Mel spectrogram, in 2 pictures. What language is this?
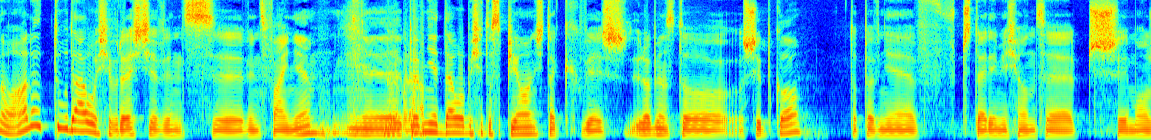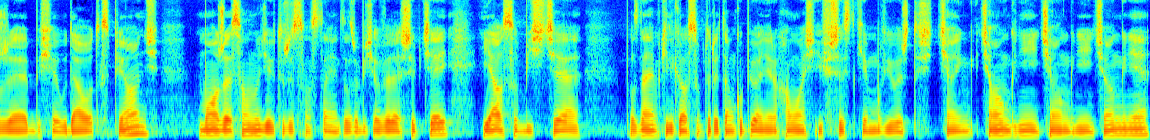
Polish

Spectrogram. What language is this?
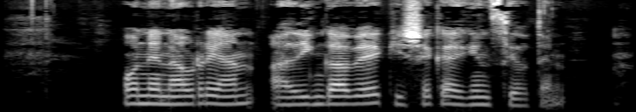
Basque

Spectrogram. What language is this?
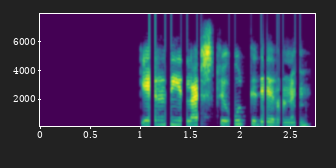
Icelandic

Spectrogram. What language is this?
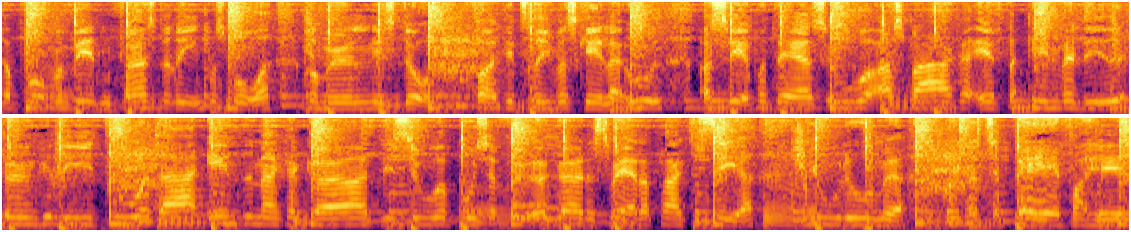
Danish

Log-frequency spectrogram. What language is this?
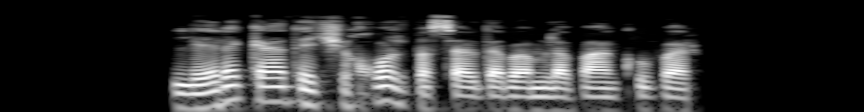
Central Kurdish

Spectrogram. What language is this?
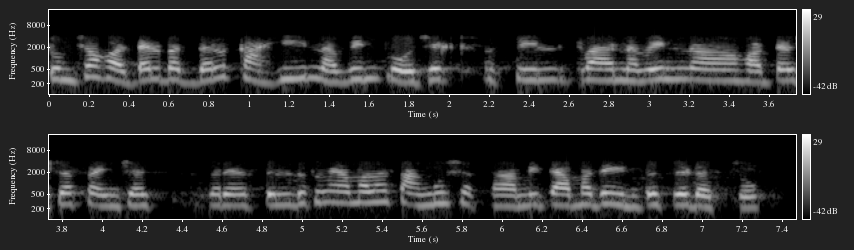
Marathi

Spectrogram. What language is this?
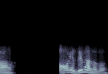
Assamese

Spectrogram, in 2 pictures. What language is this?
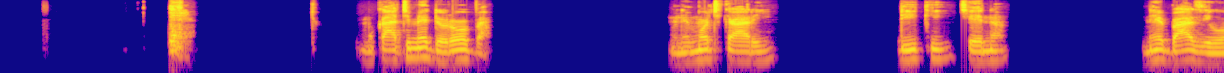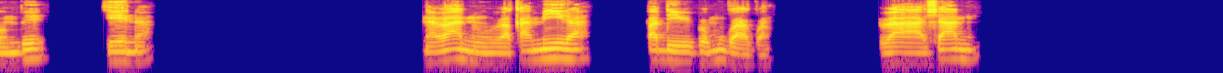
Shona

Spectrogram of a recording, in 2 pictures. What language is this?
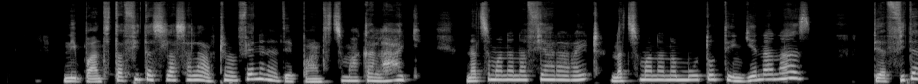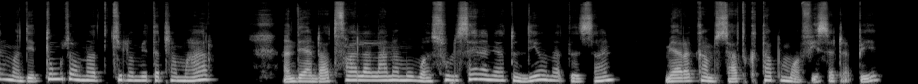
Malagasy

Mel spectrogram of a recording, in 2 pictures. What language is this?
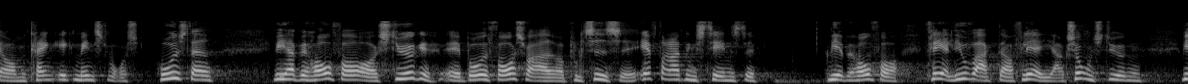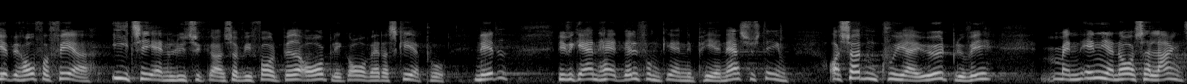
Danish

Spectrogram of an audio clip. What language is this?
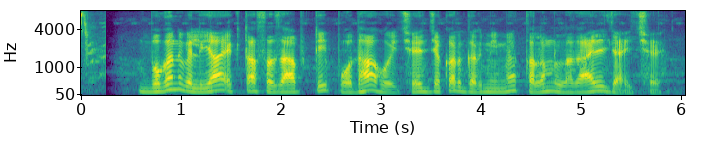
Maithili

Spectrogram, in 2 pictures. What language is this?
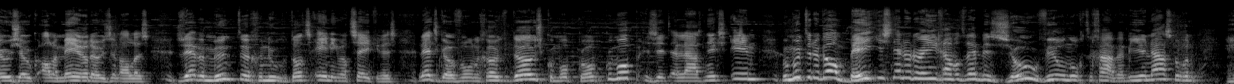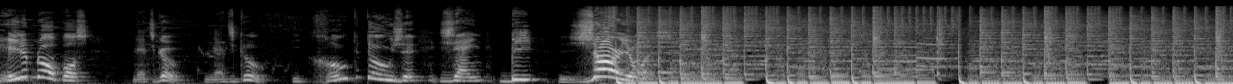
Dutch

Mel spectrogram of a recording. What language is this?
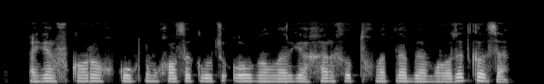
Uzbek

